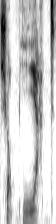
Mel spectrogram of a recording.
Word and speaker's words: Chop Gate: and eventually come to it's spelled chop gate but it's pronounced chop yet no once you get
